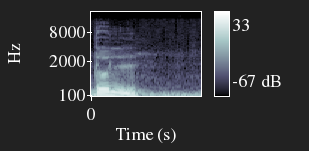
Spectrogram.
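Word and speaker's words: 둘: कहते हैं हाना हाना टू को हम कहते हैं दुल ी को हम कहते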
